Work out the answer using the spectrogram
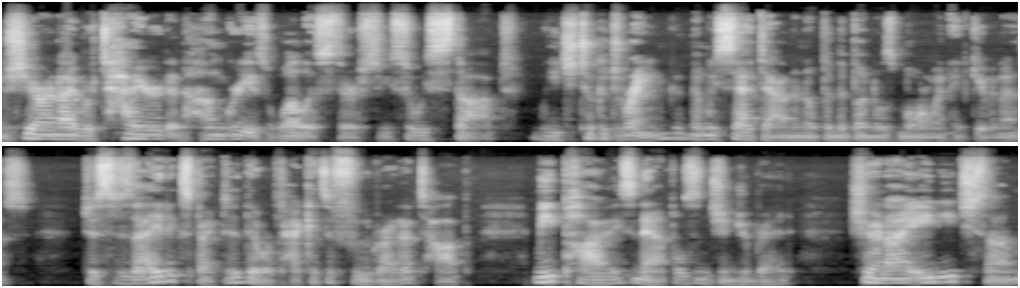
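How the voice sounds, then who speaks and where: A man with a fairly low voice narrates a storybook. He reads expressively, as a host sharing a novel aloud, and slips into casual commentary. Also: fairly bright tone.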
